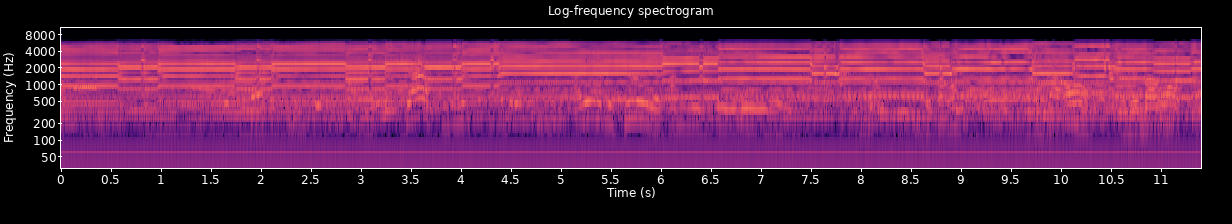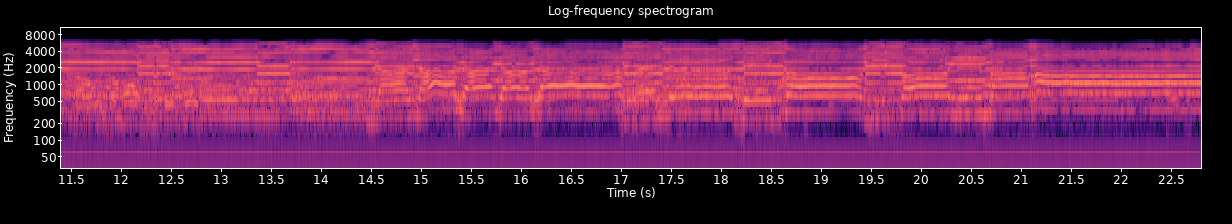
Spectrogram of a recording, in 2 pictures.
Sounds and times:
Bagpipes: 0.0 - 22.8
Speech: 1.2 - 22.8.

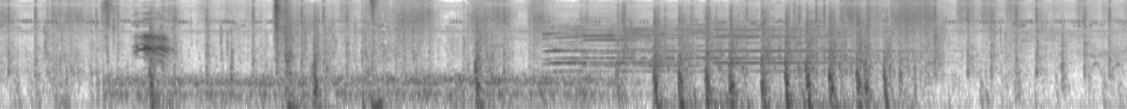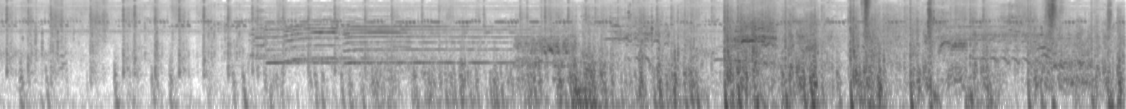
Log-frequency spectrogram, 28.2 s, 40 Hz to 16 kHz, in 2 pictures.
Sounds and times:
Music: 6.8 - 10.8, 17.2 - 21.0
Clip-clop: 7.4 - 28.1
Neigh, whinny: 17.2 - 24.5, 25.6 - 28.1.

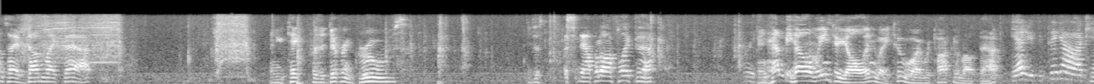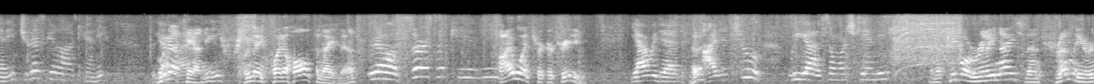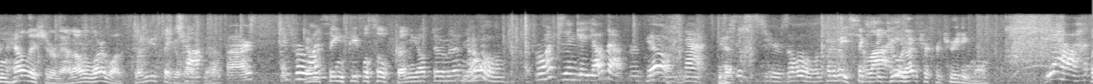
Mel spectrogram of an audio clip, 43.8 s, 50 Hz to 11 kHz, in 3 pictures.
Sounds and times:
Drill: 0.2 - 1.7, 2.8 - 3.4, 17.6 - 18.2, 26.4 - 27.6, 38.0 - 38.4, 42.6 - 43.5.

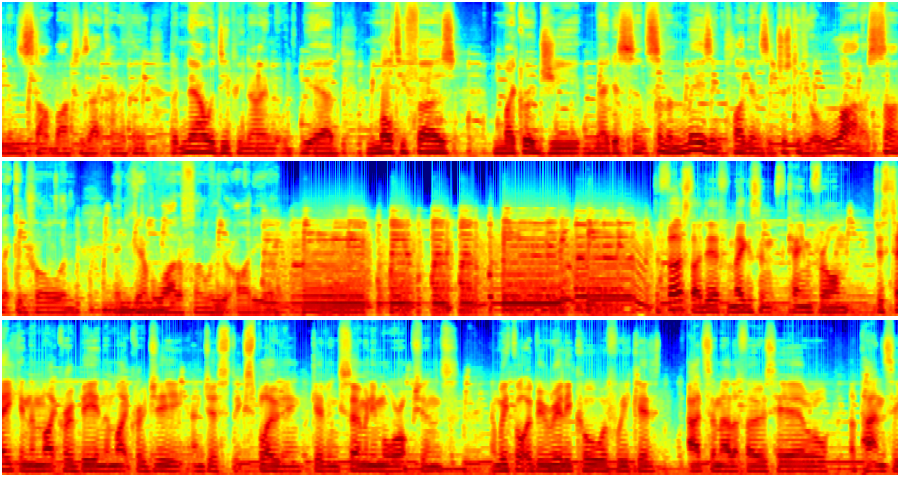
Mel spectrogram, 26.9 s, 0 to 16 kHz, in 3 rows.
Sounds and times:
Speech: 0.0 - 11.8, 15.5 - 26.8
Electric guitar: 0.0 - 26.8.

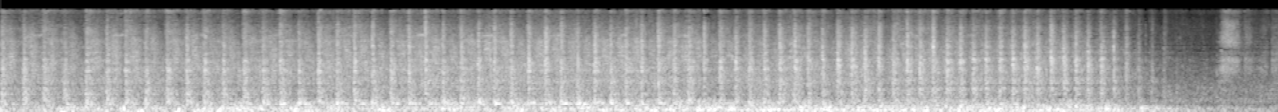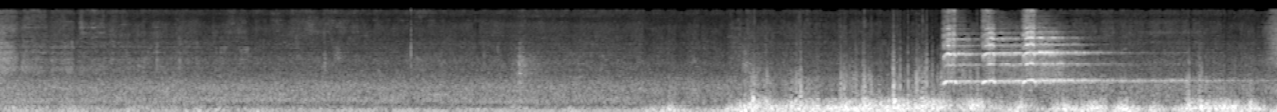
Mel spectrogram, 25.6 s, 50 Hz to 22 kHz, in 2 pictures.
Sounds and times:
Hiss: 0.0 - 11.3, 12.1 - 14.2, 25.3 - 25.5.

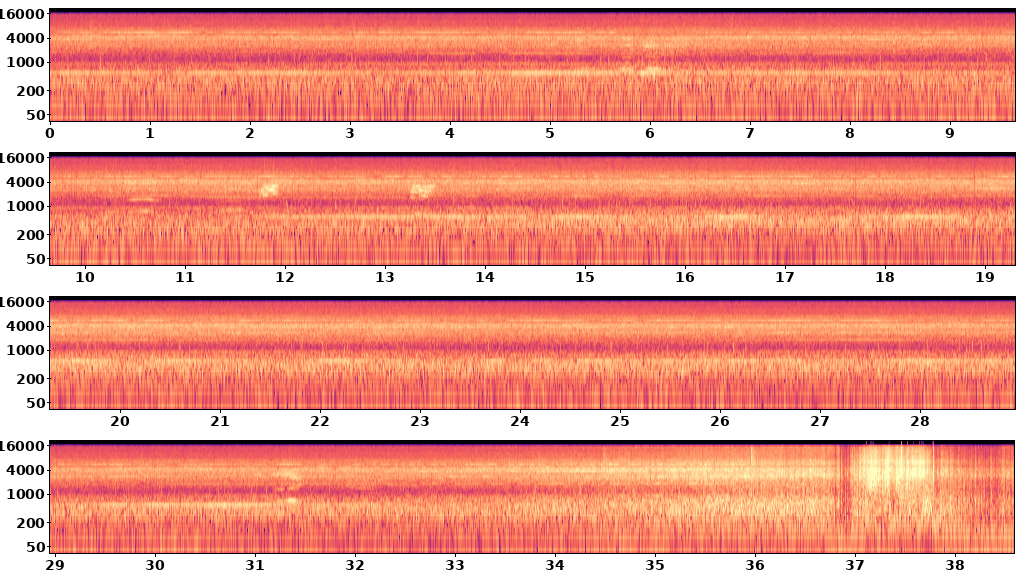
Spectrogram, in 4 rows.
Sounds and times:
Speech: 5.6 - 6.4, 13.2 - 13.6, 31.0 - 31.6.

